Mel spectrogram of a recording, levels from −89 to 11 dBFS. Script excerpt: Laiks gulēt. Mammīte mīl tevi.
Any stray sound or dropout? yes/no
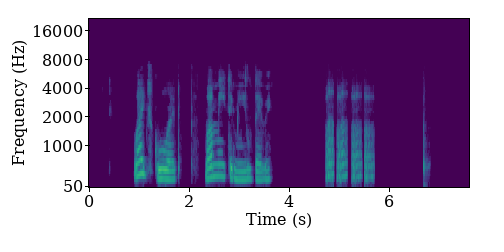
yes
